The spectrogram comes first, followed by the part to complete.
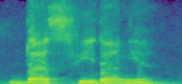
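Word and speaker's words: до свидания: Nah, di sini tulisannya itu ada huruf O pertama. Huruf O pertama itu, huruf O itu tidak diucapkan O, tapi A, makanya da. Digabungkan langsung menjadi das, digabungkan dengan huruf S itu jadi das.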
